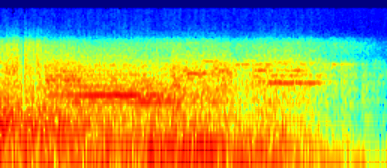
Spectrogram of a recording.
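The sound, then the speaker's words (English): An explosion sound effect, standing for a penguin on top of a TV set blowing up, comes through as a loud, dense rumbling roar. The roar holds steady, then fades out over about three seconds. “Oh, penguin on top of the telly exploded.”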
